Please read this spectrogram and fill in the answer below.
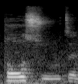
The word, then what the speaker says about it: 好嶼: 后熟这两个字其实是好语的台语发音。 – 哦，是啊，对，就是好是后，岛屿的语叫熟。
